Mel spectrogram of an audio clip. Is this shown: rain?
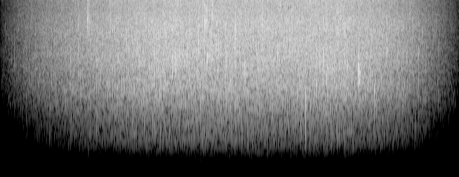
yes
